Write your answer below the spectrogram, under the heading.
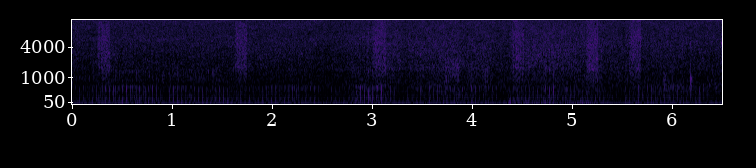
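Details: A Bengal cat waking someone up purrs steadily in a low, rumbling rhythm, with occasional soft rustling.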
